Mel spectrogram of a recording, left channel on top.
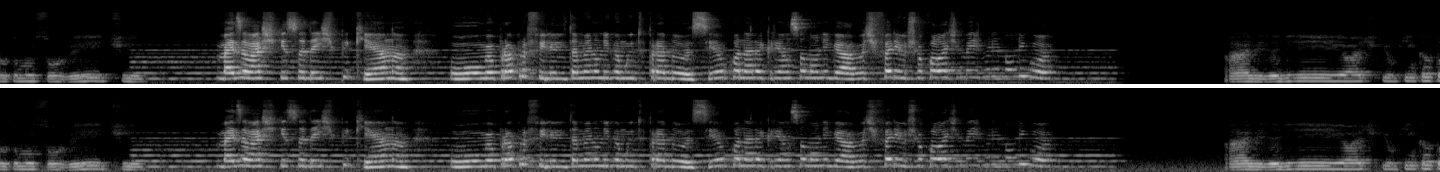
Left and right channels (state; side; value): noise; right; rumble, 26 dB below the sound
